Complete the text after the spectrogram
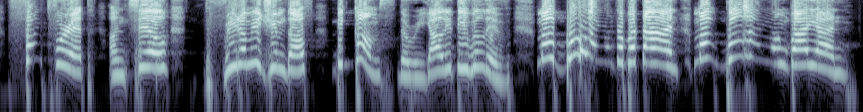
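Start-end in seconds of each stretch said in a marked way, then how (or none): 5.4-8.6 roaring rallying speech. Acted. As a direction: rouse the crowd to their feet. Closing rallying cry.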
